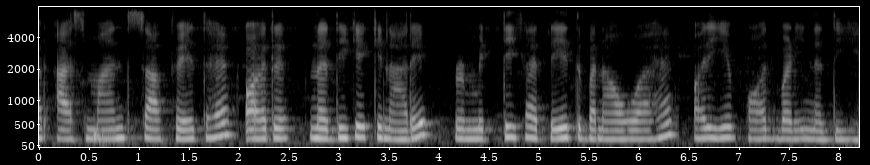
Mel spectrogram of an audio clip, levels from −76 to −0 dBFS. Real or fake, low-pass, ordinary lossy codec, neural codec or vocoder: real; 7.2 kHz; none; none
